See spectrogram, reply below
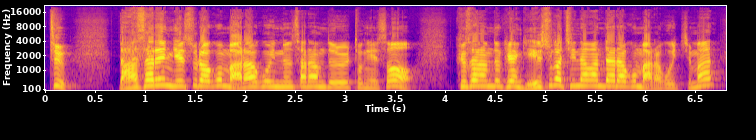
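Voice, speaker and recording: Animated high-voiced male youth preacher. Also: a little fast, clear, resonant tone. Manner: animated, quizzes the audience, mixes casual speech. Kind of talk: sermon to high schoolers.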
